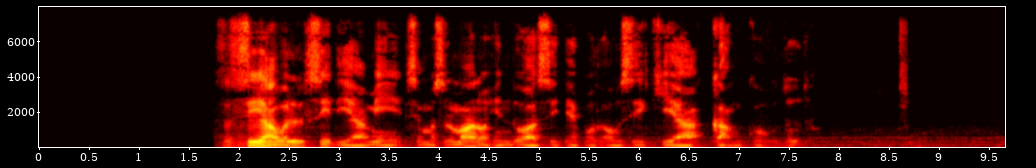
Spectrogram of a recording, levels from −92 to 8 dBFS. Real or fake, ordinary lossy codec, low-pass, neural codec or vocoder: real; Opus, 64 kbps; 7.2 kHz; none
